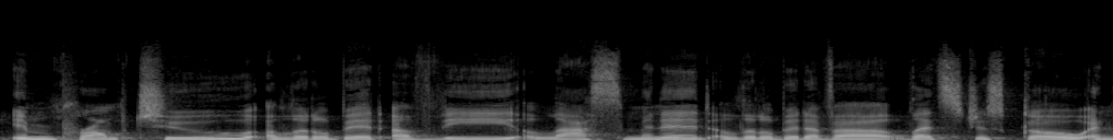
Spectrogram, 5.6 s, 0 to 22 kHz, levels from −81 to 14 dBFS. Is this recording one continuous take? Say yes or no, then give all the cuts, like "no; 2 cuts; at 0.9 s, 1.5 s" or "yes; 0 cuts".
yes; 0 cuts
